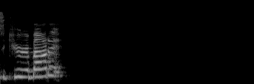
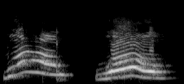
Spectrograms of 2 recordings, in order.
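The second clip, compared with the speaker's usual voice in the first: whoa rising sharply higher, last one much louder; mock alarmed whoa; 9 semitones higher, 6 dB louder, much slower than usual. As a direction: play a critic suddenly alarmed, hammed-up. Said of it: "it was like".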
